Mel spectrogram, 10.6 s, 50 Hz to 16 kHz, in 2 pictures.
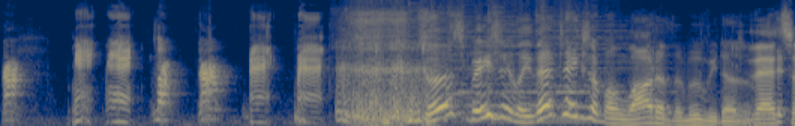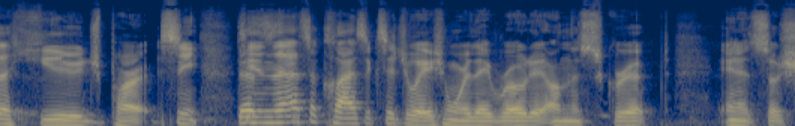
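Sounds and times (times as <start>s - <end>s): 
voice imitating a penguin with nasal quacking squawks: 0.0s - 3.0s
speech: 2.8s - 10.5s.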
